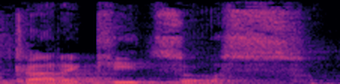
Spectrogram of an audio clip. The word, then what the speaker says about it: Katakitsos: I did want to clarify, my grandfather came over from Greece, and his name was Katakitsos. Just a 3-syllable, pretty simple name. It sounds a little bit more exotic than that, but Katakitsos, he shortened it to Caras.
